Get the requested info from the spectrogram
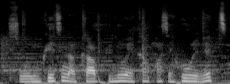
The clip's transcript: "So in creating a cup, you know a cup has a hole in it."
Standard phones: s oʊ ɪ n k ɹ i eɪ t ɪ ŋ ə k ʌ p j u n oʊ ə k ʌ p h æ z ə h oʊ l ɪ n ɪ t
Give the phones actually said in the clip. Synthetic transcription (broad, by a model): s oʊ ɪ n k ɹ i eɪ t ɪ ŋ ə k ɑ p j u n oʊ ə k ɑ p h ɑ s ə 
